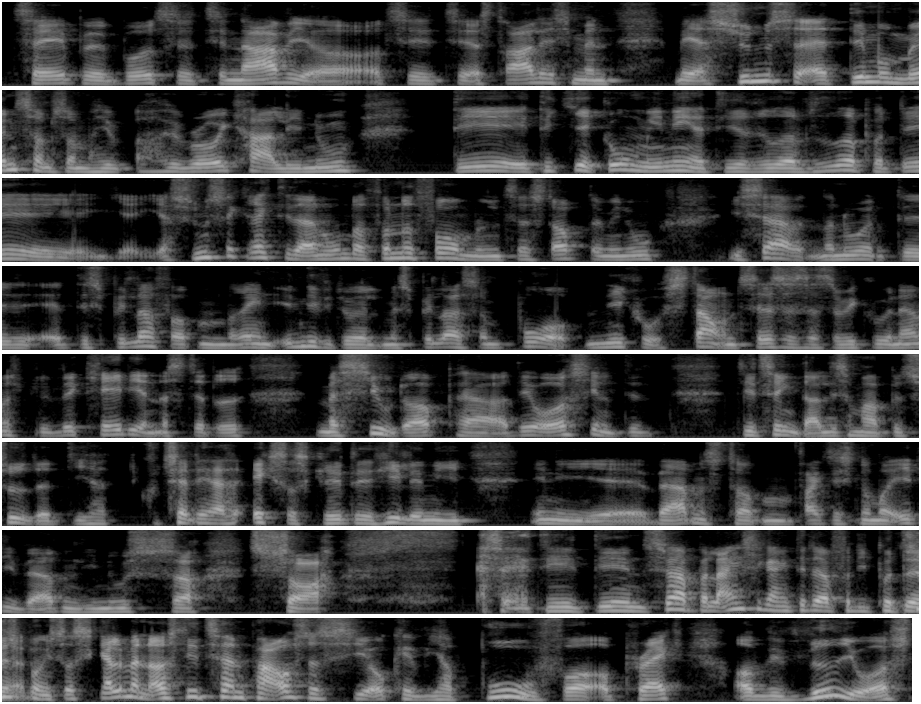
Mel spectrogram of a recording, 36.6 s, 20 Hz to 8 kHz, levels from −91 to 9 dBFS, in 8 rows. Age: 20-39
